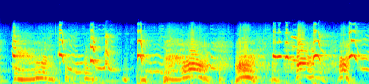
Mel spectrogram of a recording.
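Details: Pair of dogs at morning play with hushed voices, trading low growls, whines and squeaky yips almost without pause, some sounds rising and falling in pitch.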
